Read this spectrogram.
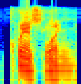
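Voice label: "quisling", American English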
